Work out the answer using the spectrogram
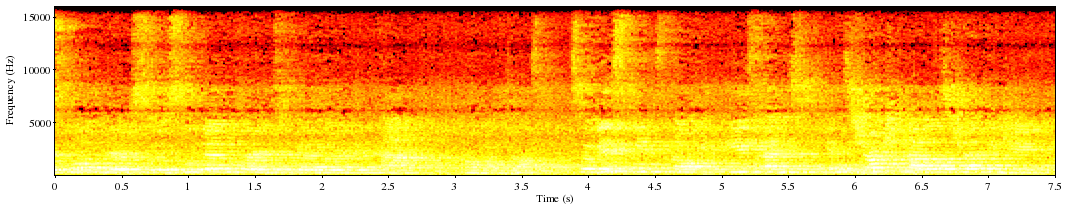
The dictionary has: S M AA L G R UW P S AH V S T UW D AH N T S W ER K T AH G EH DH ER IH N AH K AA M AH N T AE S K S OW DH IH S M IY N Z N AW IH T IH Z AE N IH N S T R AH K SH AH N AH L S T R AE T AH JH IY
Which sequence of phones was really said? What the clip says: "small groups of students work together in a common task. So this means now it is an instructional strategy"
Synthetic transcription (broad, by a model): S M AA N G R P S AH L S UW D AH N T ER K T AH G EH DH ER IH N AH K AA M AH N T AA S S OW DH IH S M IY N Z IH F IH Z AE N IH N S T R AH K SH AH N AH L S T R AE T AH JH IY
